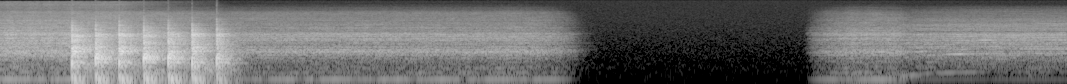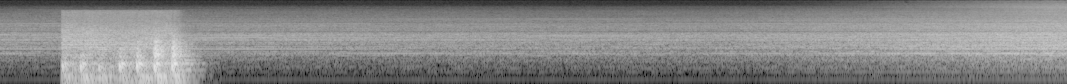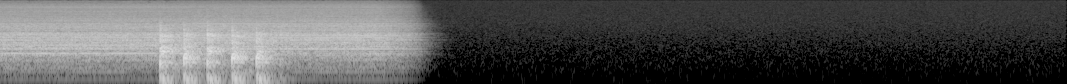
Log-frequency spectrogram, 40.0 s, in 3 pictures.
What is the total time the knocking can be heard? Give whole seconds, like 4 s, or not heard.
5 s.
